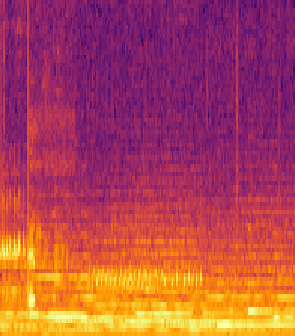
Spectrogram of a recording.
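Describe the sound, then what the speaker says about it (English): Frogs give courtship calls in a Hainan tropical rainforest, with rapid pulsed trills and steady croaking layered over a dense, continuous chorus and no voices. "The special frog call in courtship is unique to the tropical rainforests here."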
